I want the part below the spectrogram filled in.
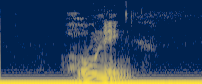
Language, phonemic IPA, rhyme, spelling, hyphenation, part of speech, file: Dutch, /ˈɦoː.nɪŋ/, -oːnɪŋ, honing, ho‧ning, noun, Nl-honing.ogg
- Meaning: honey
